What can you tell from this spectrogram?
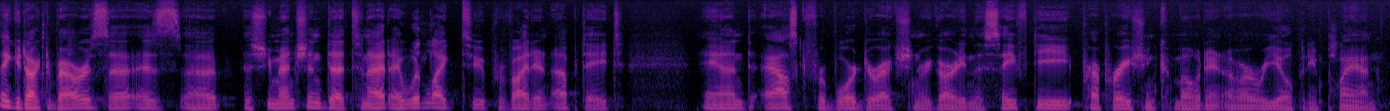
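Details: Adult male speaker; typical voice.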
